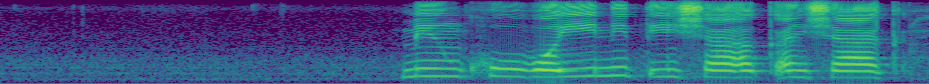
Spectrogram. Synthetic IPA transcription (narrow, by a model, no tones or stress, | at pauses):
miŋkʰuβɔjinitinʃakanʃaːkʼḁ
